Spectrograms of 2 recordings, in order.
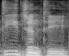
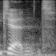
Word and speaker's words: Djent: No one likes a silent D.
